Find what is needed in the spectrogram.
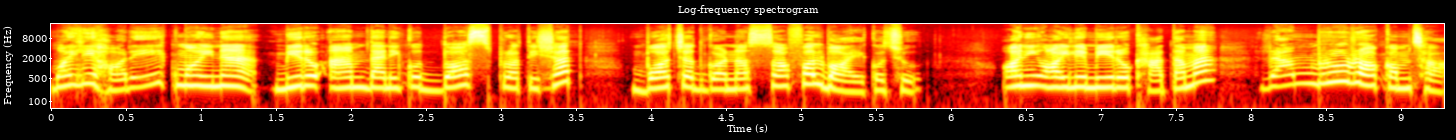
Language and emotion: Nepali, happy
